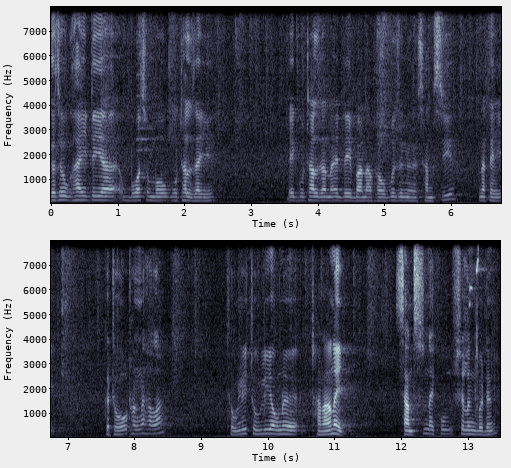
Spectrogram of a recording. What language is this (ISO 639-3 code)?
brx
